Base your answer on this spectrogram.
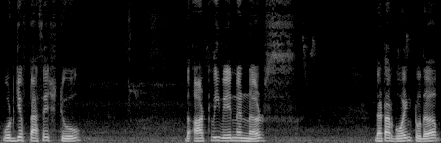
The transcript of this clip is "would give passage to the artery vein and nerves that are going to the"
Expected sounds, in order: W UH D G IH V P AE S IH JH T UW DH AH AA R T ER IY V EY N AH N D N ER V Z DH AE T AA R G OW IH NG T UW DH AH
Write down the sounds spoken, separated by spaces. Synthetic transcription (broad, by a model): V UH D G IH V P AE S IH JH T UW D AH AA R T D IY V EY N AH N D N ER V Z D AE T AA R G OW IH NG T UW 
